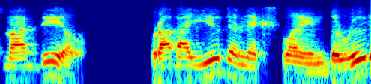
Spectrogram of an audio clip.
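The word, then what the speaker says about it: Magdil (מגדיל): Nevertheless, in our verse, it is pronounced Magdil, while in Samuel, it is changed altogether and pronounced Migdol.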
